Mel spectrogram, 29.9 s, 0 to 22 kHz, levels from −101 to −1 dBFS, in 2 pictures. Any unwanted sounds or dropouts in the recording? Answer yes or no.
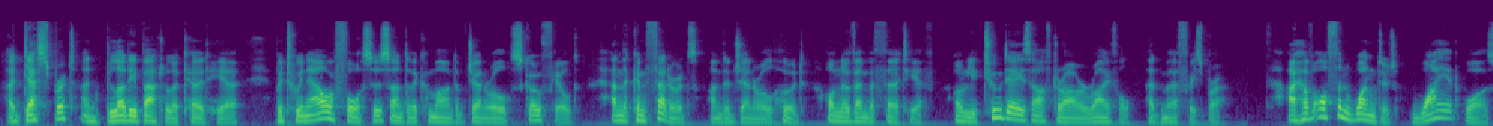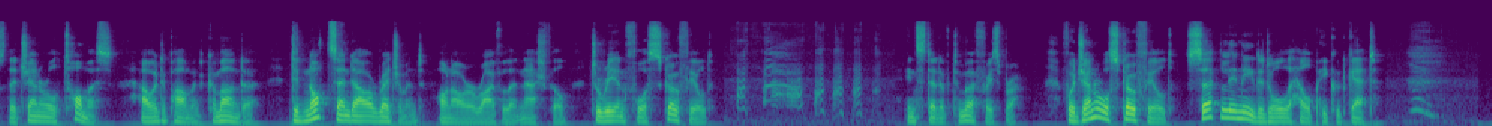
yes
